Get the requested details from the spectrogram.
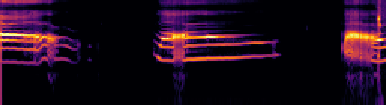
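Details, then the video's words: Hungry male kitten meowing, three calls with short silent gaps between: a wavering first meow, a long level one held over a second and a half, then a brief bright one, all rich in stacked overtones. "May hunger because talking meow meow"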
